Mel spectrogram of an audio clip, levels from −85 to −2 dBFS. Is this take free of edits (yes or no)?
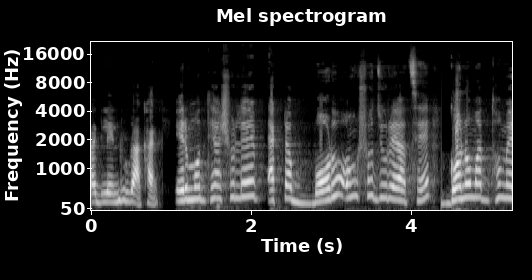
no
